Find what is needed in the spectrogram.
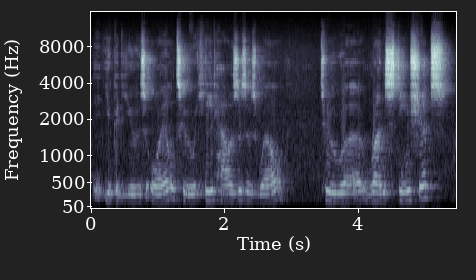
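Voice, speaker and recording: A man speaks amid noticeable background noise. Audible room echo fills the recording. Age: 50s. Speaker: keynote speaker and ecology teacher. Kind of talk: keynote speech.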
